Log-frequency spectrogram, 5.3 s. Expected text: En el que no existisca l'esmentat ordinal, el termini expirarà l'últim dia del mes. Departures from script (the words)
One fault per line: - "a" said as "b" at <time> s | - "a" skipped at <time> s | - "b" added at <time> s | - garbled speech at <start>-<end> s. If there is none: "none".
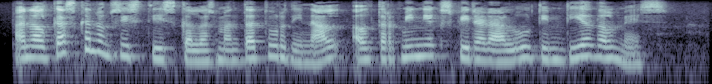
- "cas" added at 0.4 s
